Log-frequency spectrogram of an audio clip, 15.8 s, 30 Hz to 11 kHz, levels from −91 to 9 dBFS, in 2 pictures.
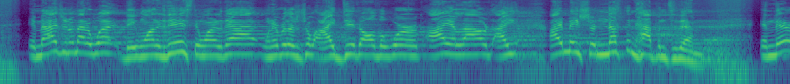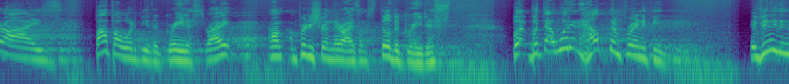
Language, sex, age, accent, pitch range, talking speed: English, male, 20-39, American, 200-245 Hz, 225 wpm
